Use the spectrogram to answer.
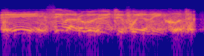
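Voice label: Hungarian damaged water mood low, speech; War Thunder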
